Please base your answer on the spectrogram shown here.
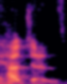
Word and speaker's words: Hudgens: i hope i'm pronounced i can never pronounce this woman's name vanessa hudgens right they say hudgins right and zac efron miley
